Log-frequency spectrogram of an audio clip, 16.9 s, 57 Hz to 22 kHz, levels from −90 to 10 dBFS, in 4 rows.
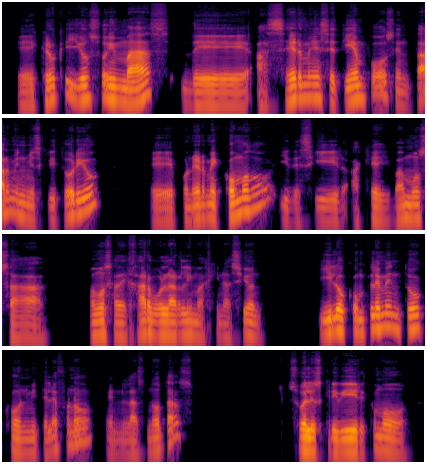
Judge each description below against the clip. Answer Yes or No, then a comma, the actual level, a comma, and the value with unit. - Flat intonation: No, average, 4.7 semitones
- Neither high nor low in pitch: No, low, 105 Hz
